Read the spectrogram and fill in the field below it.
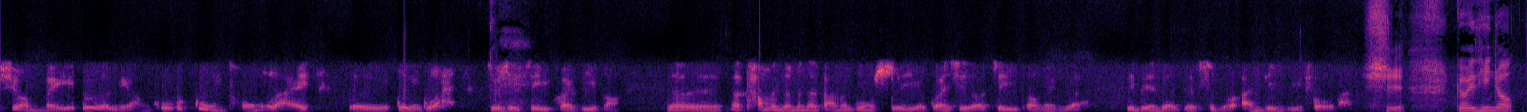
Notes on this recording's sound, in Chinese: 連線訪問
